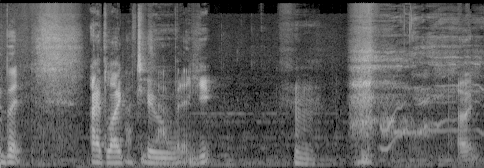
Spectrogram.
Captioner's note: laughing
